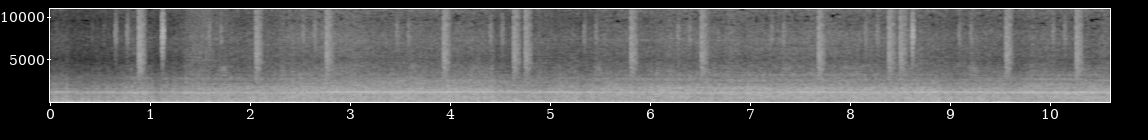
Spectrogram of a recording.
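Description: Motorcycle riding steadily along a paved road: continuous engine and wind/road rumble, with a thin, steady high whine running through it.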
